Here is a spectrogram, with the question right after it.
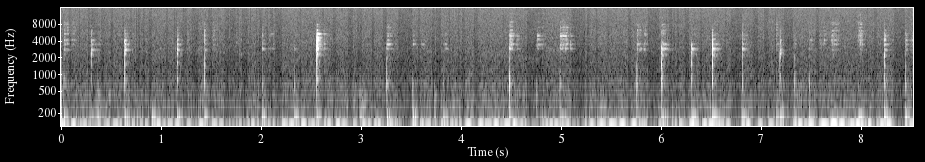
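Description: A small ceramic rose ornament with a silver glaze, resting on a fur rug, is tapped with a wooden stick on its centre and outer petals. The taps come in quick, dull clicks, some fast and some slow, each with a short bright tick over a low thud that dies away almost at once.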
